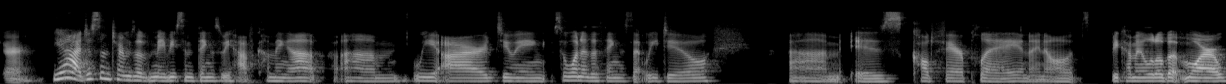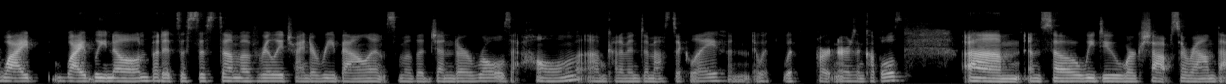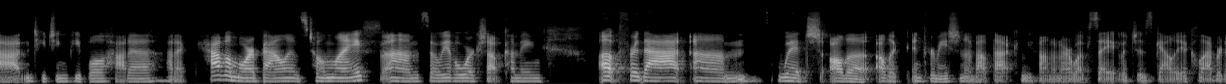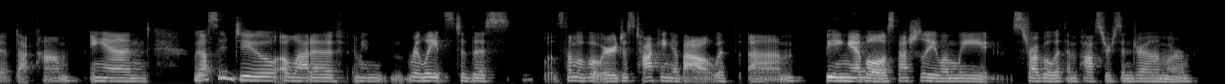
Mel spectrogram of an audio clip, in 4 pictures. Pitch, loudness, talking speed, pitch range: 150 Hz, -26 LUFS, 185 wpm, 140-160 Hz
